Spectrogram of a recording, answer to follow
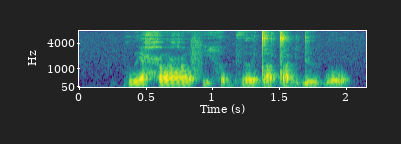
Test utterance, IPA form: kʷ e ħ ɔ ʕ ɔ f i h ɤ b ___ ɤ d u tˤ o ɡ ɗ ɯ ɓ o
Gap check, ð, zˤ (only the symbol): ð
